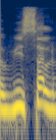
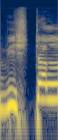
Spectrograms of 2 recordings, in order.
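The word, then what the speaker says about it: whistle: Word repeat है कैसल विस्टल को विसल हम लोग पढ़ेंगे टी साइलेंट रहेगा लिखा है विस्टल लेकिन पढ़ेंगे विसल क्योंकि टी साइलेंट रहेगा।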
